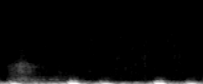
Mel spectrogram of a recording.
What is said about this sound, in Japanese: この位置だったら心臓の音も聞こえるよね。私もこの体勢だったら君の心臓の音が聞こえるよ。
